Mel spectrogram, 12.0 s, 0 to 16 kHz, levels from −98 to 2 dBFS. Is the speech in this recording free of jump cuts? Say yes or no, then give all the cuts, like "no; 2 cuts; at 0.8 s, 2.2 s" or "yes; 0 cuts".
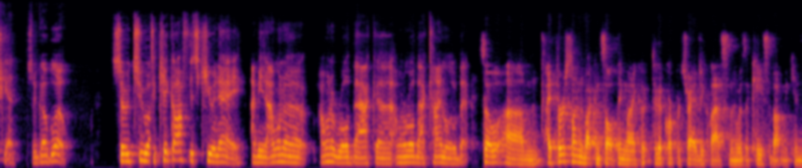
no; 2 cuts; at 2.2 s, 7.1 s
